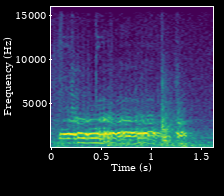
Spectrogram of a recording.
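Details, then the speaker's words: Single thin, brief, high-pitched cry from a newborn boy who had trouble breathing on his own after a difficult birth with contraction-related decelerations, needing oxygen and stimulation; weak newborn cry. "with that tiny cry, everyone breathes a sigh of relief."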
